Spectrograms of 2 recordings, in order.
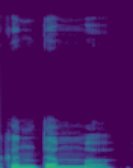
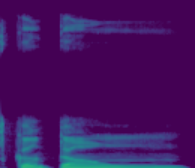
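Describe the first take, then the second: First: CANTAM ending in a sounded consonant m; wrong pronounced M. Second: CANTÃO ending in a long nasal ãun glide; usual pronunciation. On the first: Teacher rejecting it, CANTAM with hard final m. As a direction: shut the lips and release the m of cantam. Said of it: "Ninguém fala cantam". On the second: Teacher showing real speech, CANTÃO as drawn-out cantãun. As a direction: stretch the last syllable of cantão, lips never closing. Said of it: "nós temos cantão". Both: Shown as a demonstration.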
